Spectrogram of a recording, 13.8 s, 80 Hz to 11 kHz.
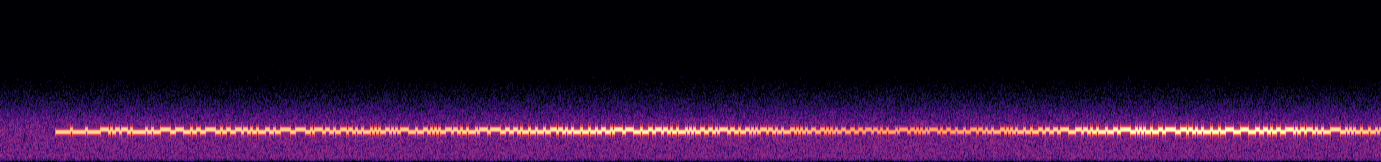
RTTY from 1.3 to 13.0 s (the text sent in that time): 59252 05530 64976 35811 12397 68304 42428 34321 41789 75675 19982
